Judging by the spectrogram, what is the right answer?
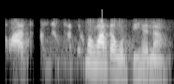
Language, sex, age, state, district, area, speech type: Hindi, female, 30-45, Bihar, Begusarai, rural, conversation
